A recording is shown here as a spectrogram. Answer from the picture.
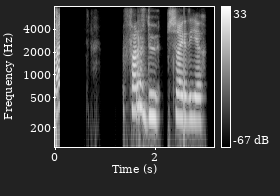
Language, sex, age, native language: Icelandic, female, 8, Icelandic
